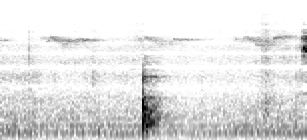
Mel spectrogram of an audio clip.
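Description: A single sharp knock with a brief ring about a second in, over a low steady hum.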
